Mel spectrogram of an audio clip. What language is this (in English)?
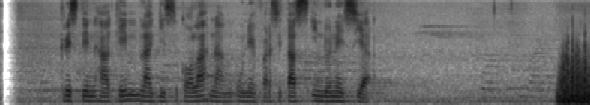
Javanese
